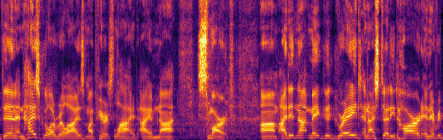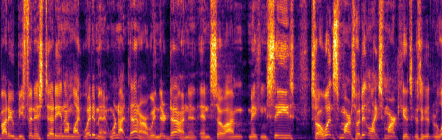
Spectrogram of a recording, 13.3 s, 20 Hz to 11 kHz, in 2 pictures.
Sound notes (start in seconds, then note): 2.5 audience laughs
